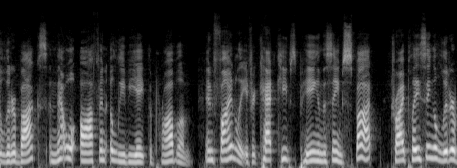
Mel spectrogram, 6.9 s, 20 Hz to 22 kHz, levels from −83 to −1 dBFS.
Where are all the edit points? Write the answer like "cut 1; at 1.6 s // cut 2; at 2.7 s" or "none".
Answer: cut 1; at 3.0 s // cut 2; at 5.7 s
